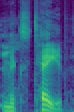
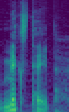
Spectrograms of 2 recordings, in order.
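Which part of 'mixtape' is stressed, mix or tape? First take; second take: tape; mix. First: The stress falls on the second part, tape. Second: The stress falls on the first part, mix. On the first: It is heard as two separate words. The speaker calls it wrong. "people don't say" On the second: It is heard as one word. The speaker calls it right. "they say mixtape"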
